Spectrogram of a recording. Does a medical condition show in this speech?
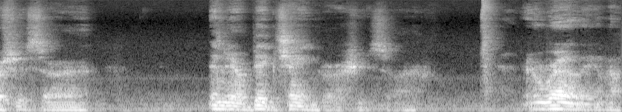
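Yes: brain injury.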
